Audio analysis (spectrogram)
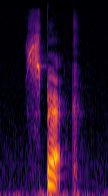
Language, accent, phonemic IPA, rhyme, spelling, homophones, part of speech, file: English, US, /spɛk/, -ɛk, speck, spec, noun / verb, En-us-speck.ogg
- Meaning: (noun) 1. A tiny spot or particle, especially of dirt 2. A very small amount; a particle; a whit 3. A small etheostomoid fish, Etheostoma stigmaeum, common in the eastern United States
